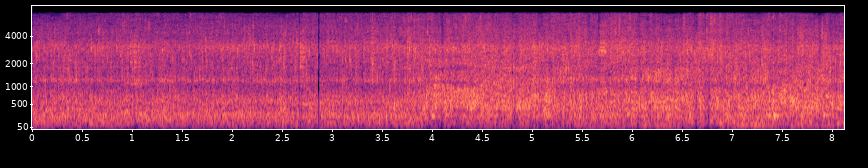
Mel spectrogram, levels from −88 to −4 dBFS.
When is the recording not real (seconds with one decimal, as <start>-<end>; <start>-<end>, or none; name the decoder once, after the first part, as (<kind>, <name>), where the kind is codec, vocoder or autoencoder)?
none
